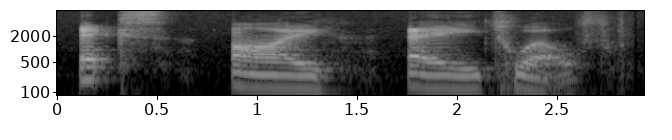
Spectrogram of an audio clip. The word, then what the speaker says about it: X Æ A-12: are fond of so the connect the correct pronunciation for elon musk and grimes is baby uh would be x i a 12.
